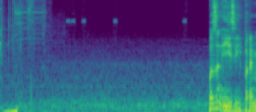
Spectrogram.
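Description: Soft electronic beeps chime as a menu is clicked through.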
